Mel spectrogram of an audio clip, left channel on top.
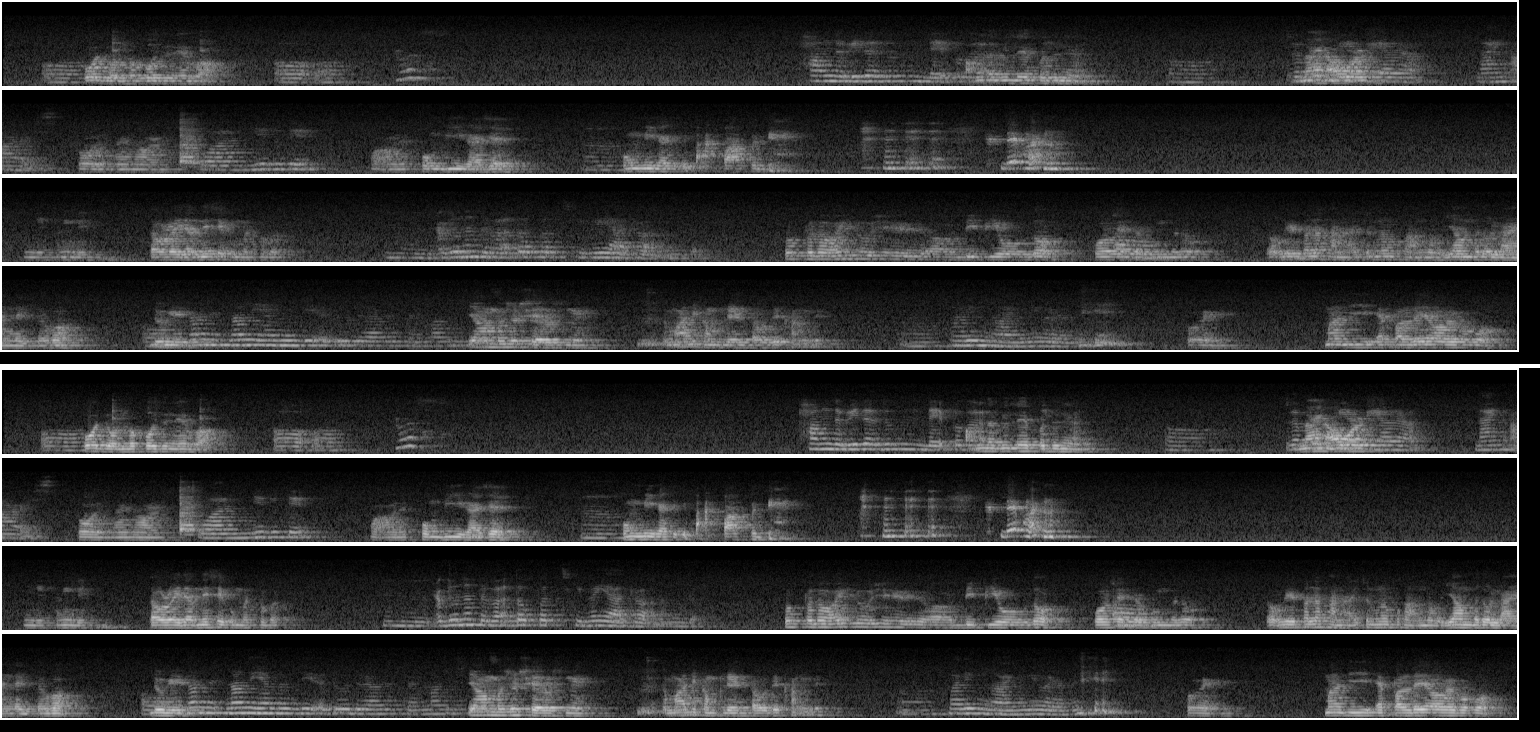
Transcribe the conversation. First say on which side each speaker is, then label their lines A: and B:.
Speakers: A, on the right (about 55°); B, on the right (about 80°).
A: ꯑꯣ
B: ꯄꯣꯠ ꯌꯣꯟꯕ ꯑꯣꯏꯗꯣꯏꯅꯦꯕ
A: ꯑꯣ ꯑꯣ
B: ꯍꯁ
A: ꯐꯝꯗꯕꯤꯗ ꯑꯗꯨꯝ ꯂꯦꯞꯄꯒ
B: ꯐꯝꯗꯕꯤ ꯂꯦꯞꯄꯗꯨꯅꯦ
A: ꯂꯩꯕ꯭ꯔꯥ ꯑꯣ ꯑꯗ
B: ꯅꯥꯏꯟ
A: ꯄꯨꯡ
B: ꯑꯋꯥꯔꯁ
A: ꯀꯌꯥ ꯀꯌꯥꯔꯥ ꯅꯥꯏꯟ ꯑꯥꯋꯥꯔꯁ
B: ꯍꯣꯏ ꯅꯥꯏꯟ ꯑꯋꯥꯔꯁ
A: ꯋꯥꯔ ꯃꯅꯤ ꯑꯗꯨꯗꯤ
B: ꯋꯥꯅ ꯈꯣꯡꯕꯤꯒꯥꯏꯁꯦ
A: ꯑꯥ
B: ꯈꯣꯡꯕꯤꯒꯥꯏꯁꯦ ꯏꯄꯥꯛꯄꯥꯛꯄꯅꯦ
A: ꯎ
B: ꯂꯃ ꯈꯪꯗꯦ ꯈꯪꯗꯦ ꯇꯧꯔꯣꯏꯗꯕꯅꯤ ꯁꯤꯒꯨꯝꯕ ꯊꯕꯛ
A: ꯎꯝ ꯑꯗꯨ ꯅꯠꯇꯕ ꯑꯇꯣꯞꯄ ꯊꯤꯕ ꯌꯥꯗ꯭ꯔꯣ ꯅꯪꯒꯤꯗꯣ
B: ꯑ ꯇꯣꯞꯄꯗꯣ ꯑꯩꯁꯨ ꯁꯤꯦ ꯕꯤ ꯄꯤ ꯑꯣꯗꯣ ꯀꯣꯜ ꯁꯦꯟꯇꯔꯒꯨꯝꯕꯗꯣ
A: ꯑꯧ
B: ꯇꯧꯒꯦ
A: ꯎꯝ
B: ꯈꯜꯂ ꯍꯥꯟꯅ ꯑꯩꯁ ꯆꯪꯂꯛꯄ ꯀꯥꯟꯗꯣ ꯏꯌꯥꯝꯕꯗꯣ ꯂꯥꯏꯟ ꯂꯩꯇꯕ
A: ꯑꯣ
B: ꯑꯗꯨꯒꯤ
A: ꯅꯪꯅ ꯅꯪꯅ ꯏꯌꯥꯝꯕꯗꯤ ꯑꯗꯨꯗꯔꯥ ꯅꯠꯇ꯭ꯔꯅ ꯃꯥꯁꯨ ꯁꯦꯜꯁꯀꯤ
B: ꯏꯌꯥꯝꯕꯁꯨ ꯁꯦꯜꯁꯅꯤ ꯑ
A: ꯑꯣ
B: ꯃꯥꯗꯤ ꯀꯝꯄ꯭ꯂꯦꯟ ꯇꯧꯗꯦ ꯈꯪꯗꯦ
A: ꯑꯣ ꯃꯥꯗꯤ ꯅꯨꯡꯉꯥꯏꯕꯒꯤ ꯑꯣꯏꯔꯝꯃꯤꯅꯦ
B: ꯍꯣꯏ ꯃꯥꯗꯤ ꯑꯦꯄꯜꯗ ꯌꯥꯎꯋꯦꯕꯀꯣ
